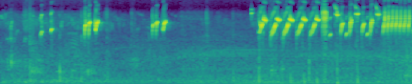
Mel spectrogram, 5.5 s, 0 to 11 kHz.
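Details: Goldfinch song played for training quiet goldfinches: scattered high chirps, then from about 3 seconds a fast run of bright rising and falling notes ending in a dense buzzy trill.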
